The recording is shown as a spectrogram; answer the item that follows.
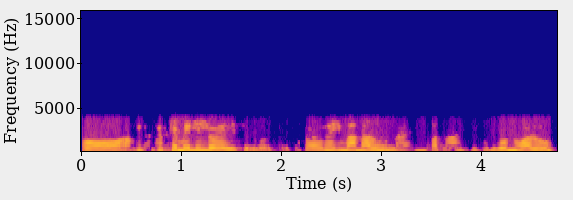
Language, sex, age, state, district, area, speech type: Assamese, female, 30-45, Assam, Kamrup Metropolitan, urban, conversation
